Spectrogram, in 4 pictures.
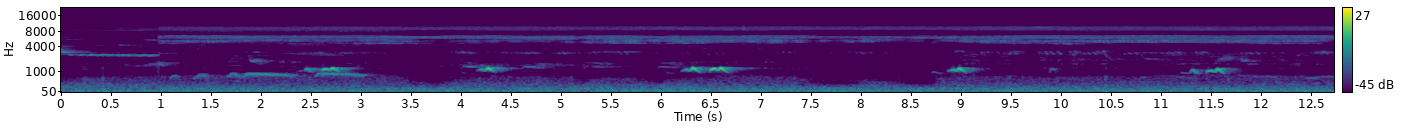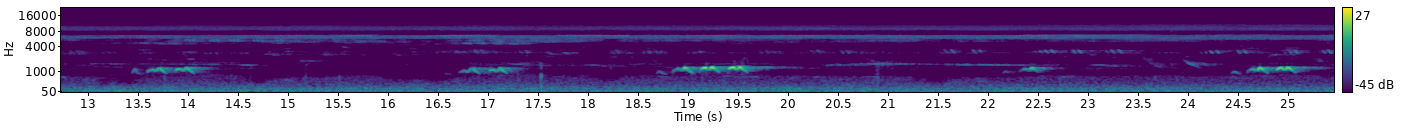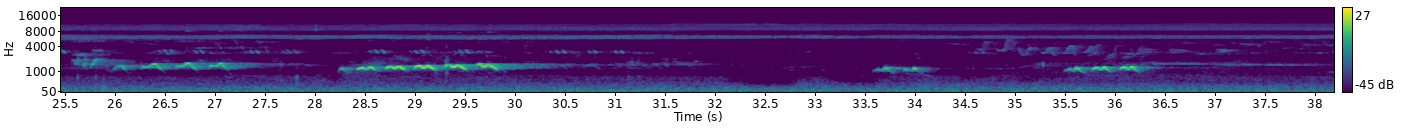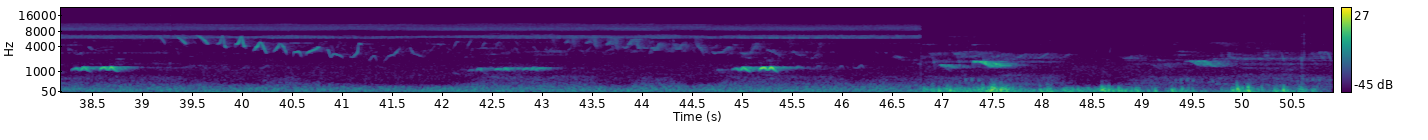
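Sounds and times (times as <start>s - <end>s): songbird calling: 0.0s - 8.1s, 8.7s - 32.2s, 32.8s - 48.3s.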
